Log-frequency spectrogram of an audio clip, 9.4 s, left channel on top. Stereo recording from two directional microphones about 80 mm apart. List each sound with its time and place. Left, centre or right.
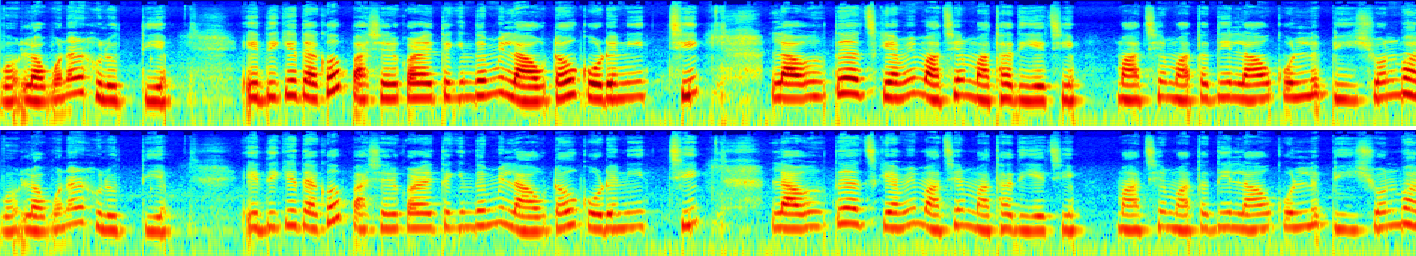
0.0 s speech: left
